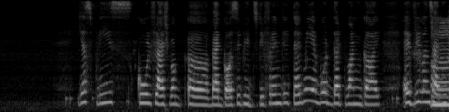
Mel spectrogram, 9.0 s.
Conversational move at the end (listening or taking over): taking over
